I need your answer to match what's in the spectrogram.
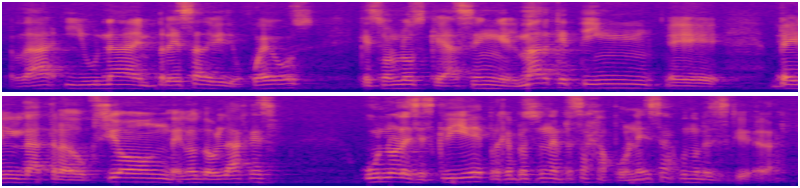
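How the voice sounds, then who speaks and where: A man's voice: medium pitch, normal speed. Guatemalan man telling a story in a roomy echo. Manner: animated storyteller who acts out quoted replies, tags lines with "¿verdad?". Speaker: guest, dubbing studio owner. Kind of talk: casual podcast conversation.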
